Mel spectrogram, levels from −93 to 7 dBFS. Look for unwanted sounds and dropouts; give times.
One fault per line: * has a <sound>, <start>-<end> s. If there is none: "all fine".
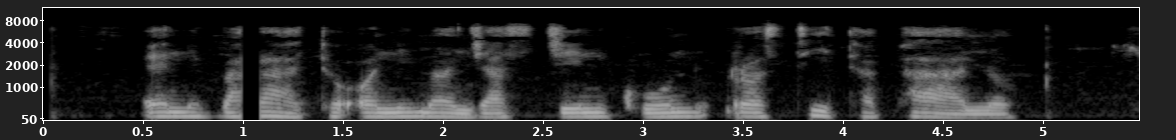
* has a dropout, 1.0-1.1 s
